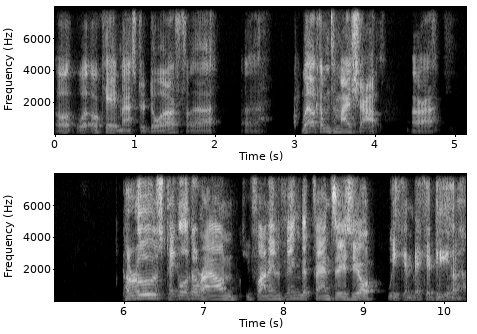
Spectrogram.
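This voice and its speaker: Using a put-on character voice, a man speaks at a fairly high pitch and a moderate pace with lively intonation and long, frequent pauses. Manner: welcoming, fumbling.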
